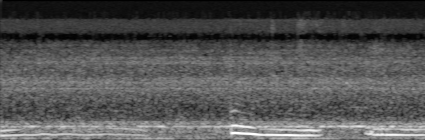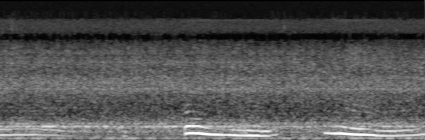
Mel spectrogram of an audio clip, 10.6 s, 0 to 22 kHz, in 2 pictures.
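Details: A sleeping cat snores with low, tonal rumbling snores of falling pitch, about 13 a minute, over steady background hum.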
